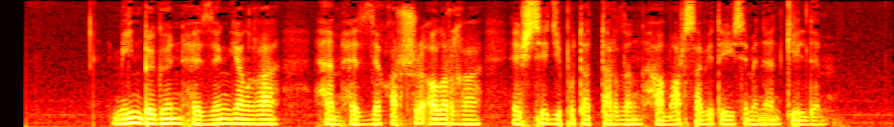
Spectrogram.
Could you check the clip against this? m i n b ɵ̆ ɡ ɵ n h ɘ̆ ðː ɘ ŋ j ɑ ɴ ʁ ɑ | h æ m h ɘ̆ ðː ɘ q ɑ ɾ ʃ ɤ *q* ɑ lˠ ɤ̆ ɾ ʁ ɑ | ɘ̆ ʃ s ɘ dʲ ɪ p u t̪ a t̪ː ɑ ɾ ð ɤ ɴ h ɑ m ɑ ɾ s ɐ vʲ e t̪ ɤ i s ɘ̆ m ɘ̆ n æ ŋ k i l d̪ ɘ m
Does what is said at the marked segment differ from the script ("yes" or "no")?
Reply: yes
